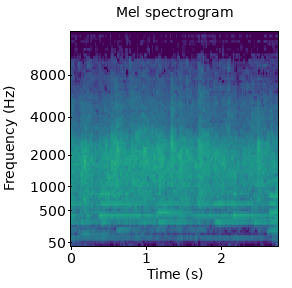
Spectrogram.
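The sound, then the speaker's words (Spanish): A church audience claps steadily and loudly for a few seconds in praise to the Lord during a sermon, a dense, even wash of applause with sustained musical chords humming underneath and no one speaking. “A su nombre, dele aplauso fuerte al Señor.”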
